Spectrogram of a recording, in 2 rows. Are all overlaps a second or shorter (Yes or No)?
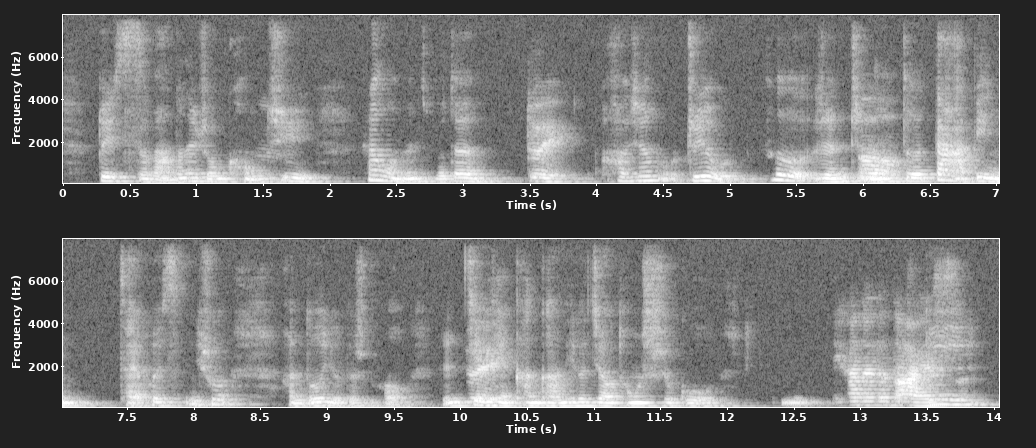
Yes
